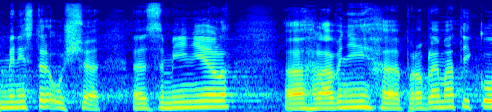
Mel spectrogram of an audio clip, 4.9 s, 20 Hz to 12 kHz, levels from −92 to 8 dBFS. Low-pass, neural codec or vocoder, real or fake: 10.8 kHz; none; real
